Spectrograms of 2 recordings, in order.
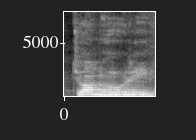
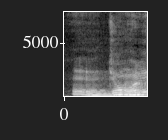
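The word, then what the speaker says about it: جمهوری: 3 syllable. Jomhuri. 3 syllable. It's high. Whichever one people like more. Jomhuri is Persian.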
